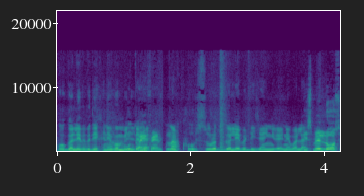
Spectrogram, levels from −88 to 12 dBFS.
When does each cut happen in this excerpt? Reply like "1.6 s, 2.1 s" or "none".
1.6 s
